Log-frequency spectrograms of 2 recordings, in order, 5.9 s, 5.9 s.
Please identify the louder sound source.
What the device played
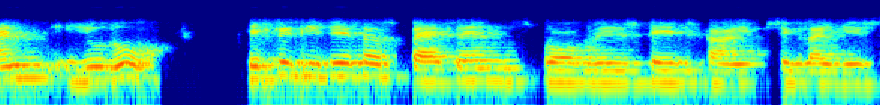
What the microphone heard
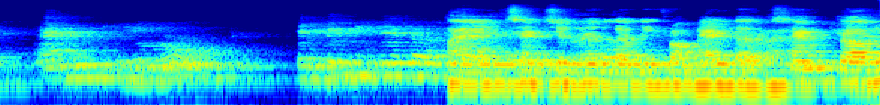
user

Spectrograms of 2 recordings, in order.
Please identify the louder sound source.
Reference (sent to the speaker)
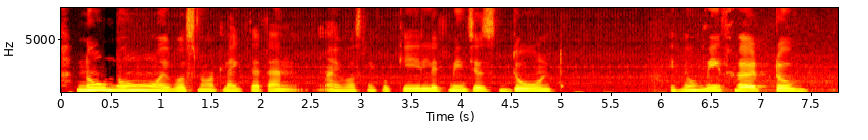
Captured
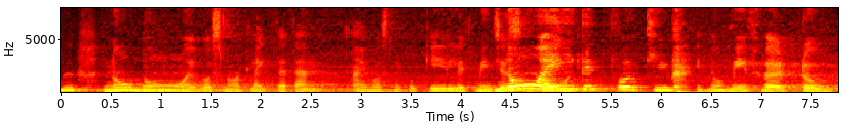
user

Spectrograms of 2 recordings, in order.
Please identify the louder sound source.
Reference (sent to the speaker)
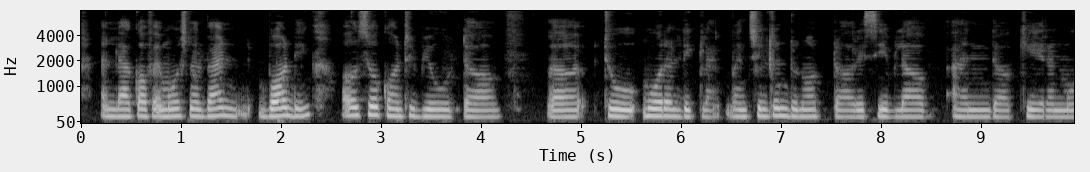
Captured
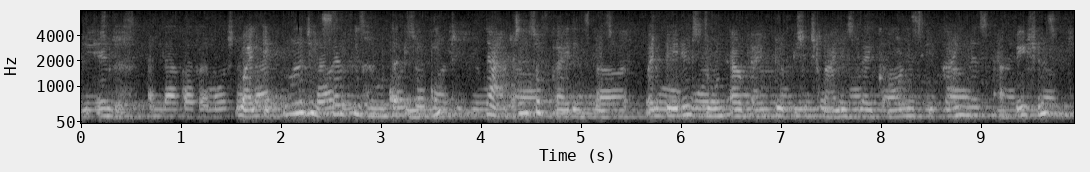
user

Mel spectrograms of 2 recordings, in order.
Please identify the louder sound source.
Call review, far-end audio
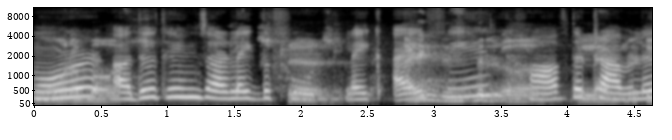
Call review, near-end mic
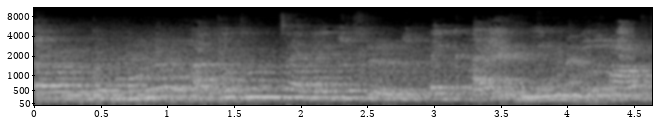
echo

